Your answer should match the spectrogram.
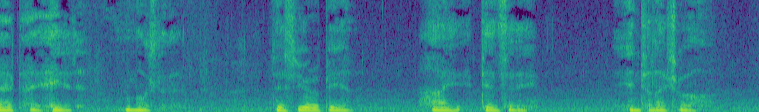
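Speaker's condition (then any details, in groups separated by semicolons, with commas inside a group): Parkinson's disease; lost voice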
